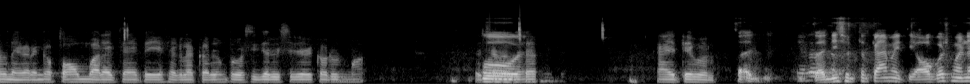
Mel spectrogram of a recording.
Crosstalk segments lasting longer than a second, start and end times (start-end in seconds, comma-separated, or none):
none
